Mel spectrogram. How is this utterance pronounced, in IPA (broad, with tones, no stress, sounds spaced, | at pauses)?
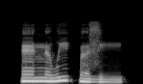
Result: ɛ˧ n ə˧ w iː˦ k͡p ə˨ z iː˨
